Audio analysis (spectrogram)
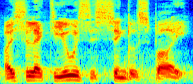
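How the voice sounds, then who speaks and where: Brief: actor as a proud medieval high king, grave and regal, steady mid voice, faint hum behind. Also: moderate pace, close to an everyday voice. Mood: commanding. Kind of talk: video game cutscene acting.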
